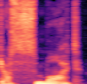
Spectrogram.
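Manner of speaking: soft, lightly imitated Korean accent; Doctor Na's Korean accent. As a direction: praise softly with a slight Korean accent. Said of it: "I'm imitating her".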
